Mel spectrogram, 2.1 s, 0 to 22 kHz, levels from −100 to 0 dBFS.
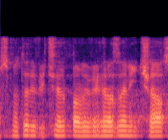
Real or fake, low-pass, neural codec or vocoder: fake; 7.2 kHz; vocoder, 22.05 kHz, 80 mel bands, HiFi-GAN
